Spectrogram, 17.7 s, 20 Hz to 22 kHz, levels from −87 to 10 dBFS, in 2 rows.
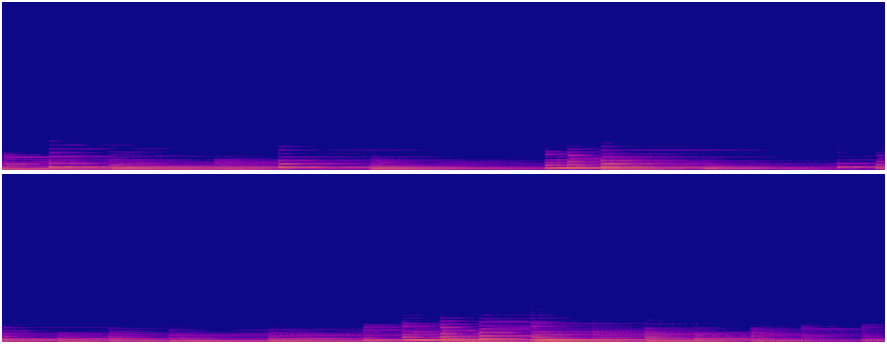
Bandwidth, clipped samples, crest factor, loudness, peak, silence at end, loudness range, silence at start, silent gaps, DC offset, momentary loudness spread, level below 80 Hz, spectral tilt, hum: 3.5 kHz; under 0.1%; 18 dB; -41 LUFS; -24 dBFS; 0 s; 9 LU; 0 s; none; under 0.1%; 15 LU; -64 dBFS; -8.5 dB/octave; none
